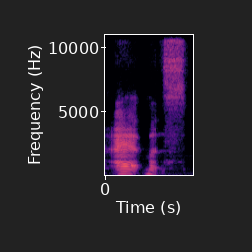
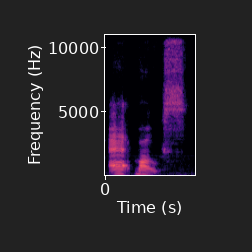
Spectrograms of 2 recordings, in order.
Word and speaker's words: Atmos: wrong all this time because I was saying Atmos and every time now I hear people's mentioning they say at most so I think I would probably mispronouncing that a pact with revealing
